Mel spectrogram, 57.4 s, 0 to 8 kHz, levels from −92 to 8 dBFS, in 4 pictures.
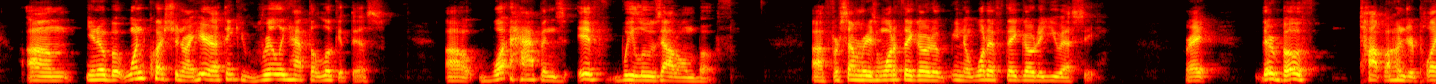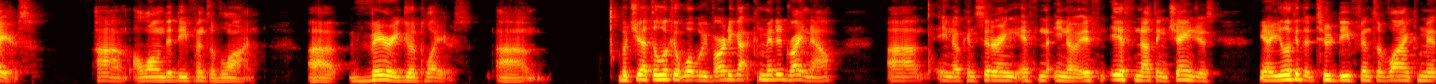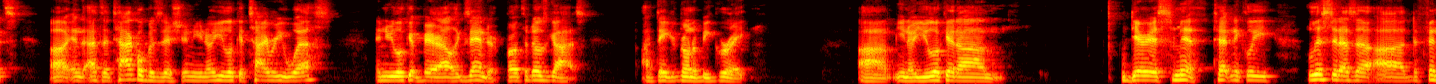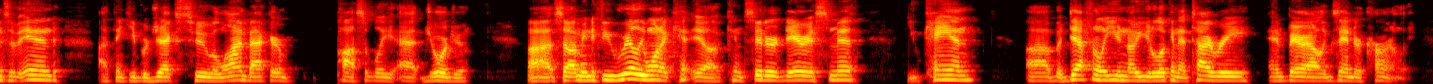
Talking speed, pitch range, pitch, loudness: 185 wpm, 140-160 Hz, 150 Hz, -21 LUFS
